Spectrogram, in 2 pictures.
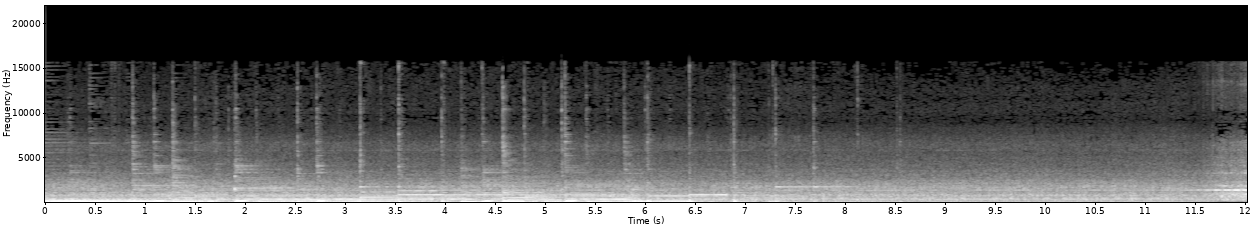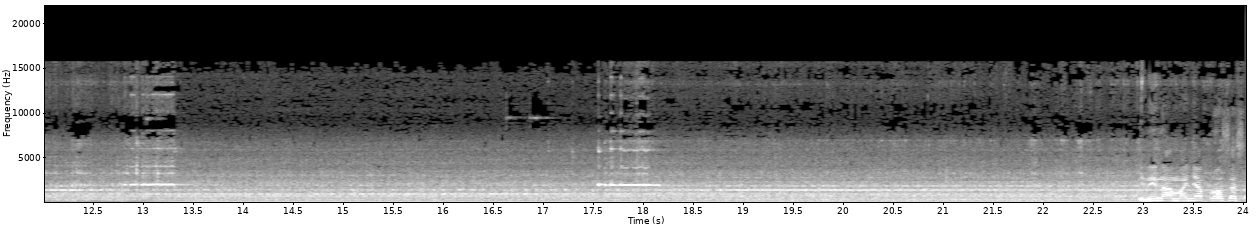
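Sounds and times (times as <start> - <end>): metal lathe whining: 11.4 - 24.0
cutting tool shrill cut: 11.5 - 13.5, 17.5 - 18.3.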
